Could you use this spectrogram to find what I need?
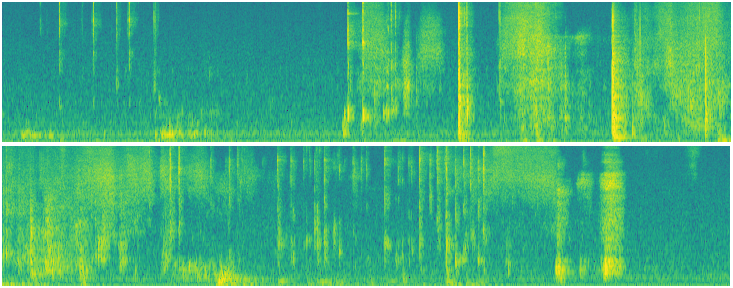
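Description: Keys clatter on a computer keyboard.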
